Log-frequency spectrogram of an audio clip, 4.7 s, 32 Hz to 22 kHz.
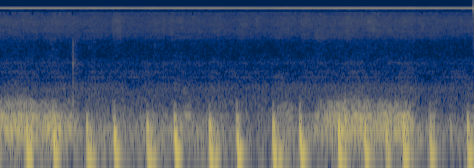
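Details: Adult female heartbeat recorded with an ultrasonic Doppler device: regular low whooshing thumps at about 95 per minute.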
